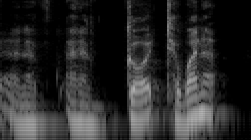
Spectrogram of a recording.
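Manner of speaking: ordinary talk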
